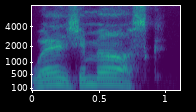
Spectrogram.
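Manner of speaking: very high, shrill, screaming voice. Retelling a man in a garage shop screaming about a mask: imitating a man screaming. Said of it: "who screamed at me".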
